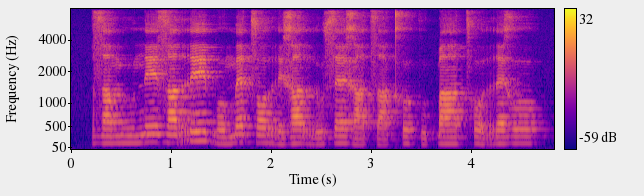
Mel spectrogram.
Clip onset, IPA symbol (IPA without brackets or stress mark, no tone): z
